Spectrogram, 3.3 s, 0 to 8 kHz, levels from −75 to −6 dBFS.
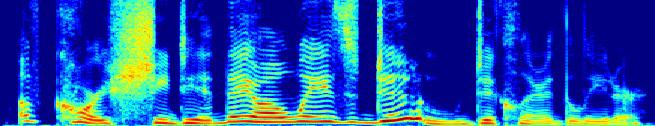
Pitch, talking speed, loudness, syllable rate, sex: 235 Hz, 165 wpm, -16 LUFS, 5.0 syllables/s, female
